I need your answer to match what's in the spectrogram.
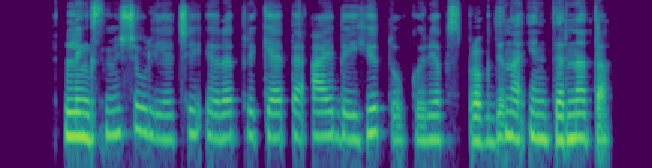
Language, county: Lithuanian, Panevėžys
